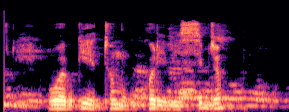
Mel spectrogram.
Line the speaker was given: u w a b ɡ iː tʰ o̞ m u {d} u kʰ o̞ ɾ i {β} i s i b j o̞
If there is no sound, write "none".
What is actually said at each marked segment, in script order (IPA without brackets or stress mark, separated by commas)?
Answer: ɡ, β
